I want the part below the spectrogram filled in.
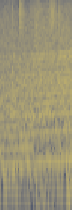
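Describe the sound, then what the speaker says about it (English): A race car in the Real Racing HD game on iPad growls past, engine tone shifting with a tire squeal over one continuous burst of engine noise. "even the way that the car moves around the track and how it downshifts and how everything feels"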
